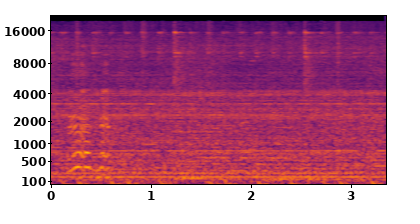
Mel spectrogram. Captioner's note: laughing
